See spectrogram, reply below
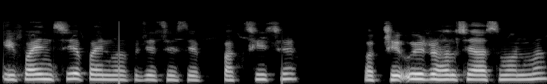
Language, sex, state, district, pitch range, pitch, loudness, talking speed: Maithili, female, Bihar, Saharsa, 210-235 Hz, 220 Hz, -18 LUFS, 165 wpm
